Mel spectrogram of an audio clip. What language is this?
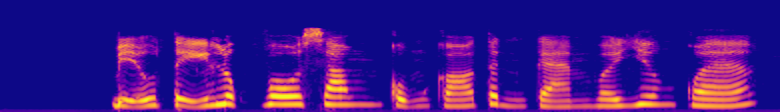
Vietnamese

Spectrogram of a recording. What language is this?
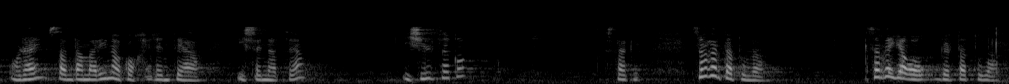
Basque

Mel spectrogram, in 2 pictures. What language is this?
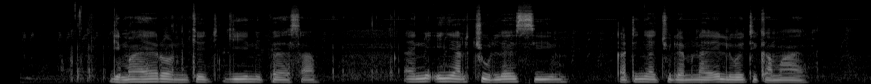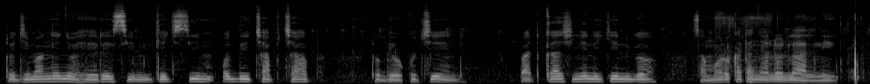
Luo (Kenya and Tanzania)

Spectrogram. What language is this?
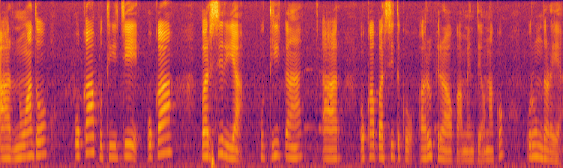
Santali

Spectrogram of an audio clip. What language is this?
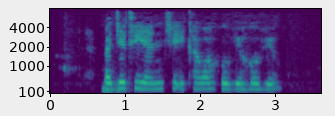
Swahili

